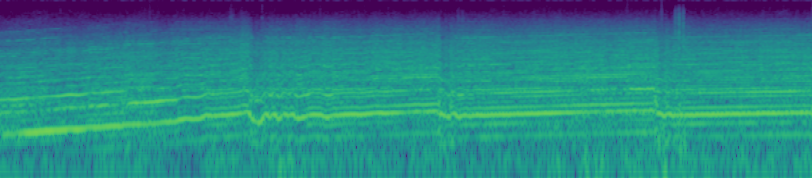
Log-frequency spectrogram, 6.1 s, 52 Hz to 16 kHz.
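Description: Onboard engine howl from Bobby Rahal's IndyCar at the start of the 1995 CART race at Portland, loud and close, pitch climbing steadily through the gears with brief dips at each upshift.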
